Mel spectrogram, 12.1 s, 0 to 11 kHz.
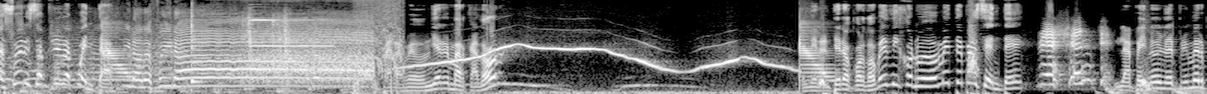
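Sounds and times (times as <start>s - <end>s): man whistling sliding note: 4.0s - 8.0s.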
